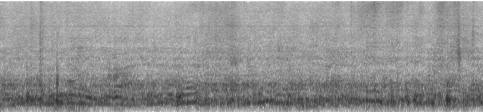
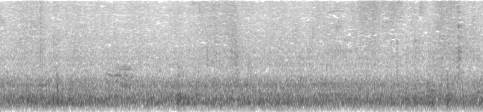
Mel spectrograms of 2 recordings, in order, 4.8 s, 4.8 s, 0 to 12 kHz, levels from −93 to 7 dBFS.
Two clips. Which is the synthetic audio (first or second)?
first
